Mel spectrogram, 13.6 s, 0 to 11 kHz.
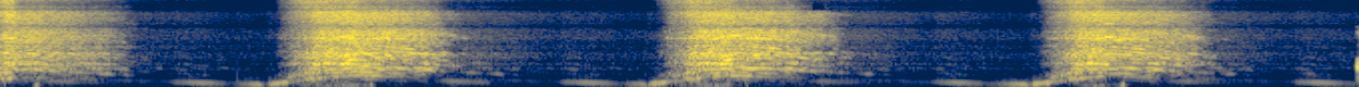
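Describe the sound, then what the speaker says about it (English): A Lexus IS 350 F-Sport's 3.5-liter V6 revs through its dual exhaust in four strong, evenly spaced bursts, each climbing sharply and falling back to a low idle between them, loud and close with no talking. "Let's see how this dual exhaust sounds."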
